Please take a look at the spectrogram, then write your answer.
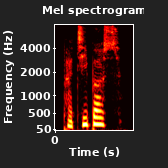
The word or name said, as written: partiboss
